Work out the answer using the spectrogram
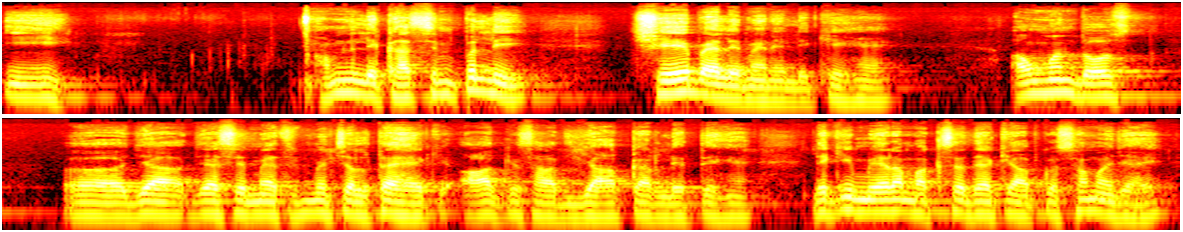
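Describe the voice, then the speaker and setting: A man with a Pakistani Urdu accent teaches a beginner class in an unhurried way, repeating each vowel again and again. His voice sits low and mellow, and he speaks very slowly. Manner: slow, patient, repeats sounds many times. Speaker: language teacher. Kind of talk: beginner lesson at a board.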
